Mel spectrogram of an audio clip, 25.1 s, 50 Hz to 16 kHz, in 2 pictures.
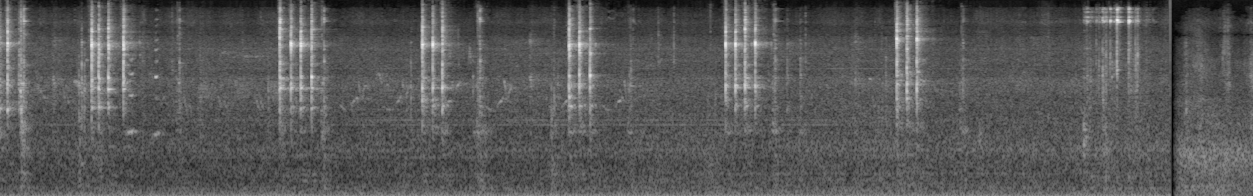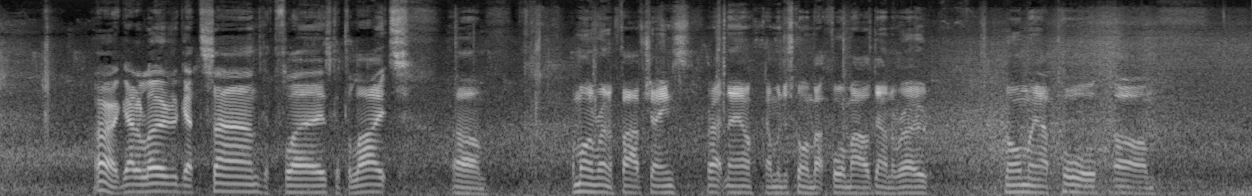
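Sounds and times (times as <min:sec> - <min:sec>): metal chains clanking and ratcheting: 0:00.0 - 0:01.9, 0:02.7 - 0:03.4, 0:04.1 - 0:06.4, 0:07.2 - 0:08.1, 0:08.9 - 0:09.7, 0:10.8 - 0:11.6
diesel truck engine idling: 0:00.0 - 0:11.8.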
